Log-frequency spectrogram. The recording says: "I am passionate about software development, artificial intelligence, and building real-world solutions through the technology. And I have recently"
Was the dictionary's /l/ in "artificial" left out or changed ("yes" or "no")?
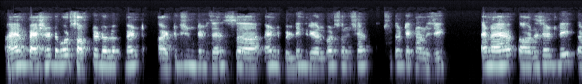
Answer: yes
